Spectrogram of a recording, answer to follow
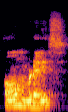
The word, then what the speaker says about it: hombre: to remember that's right it has no sound at all so remember it's an hombre in those hombres not hombre or hombres un hombre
